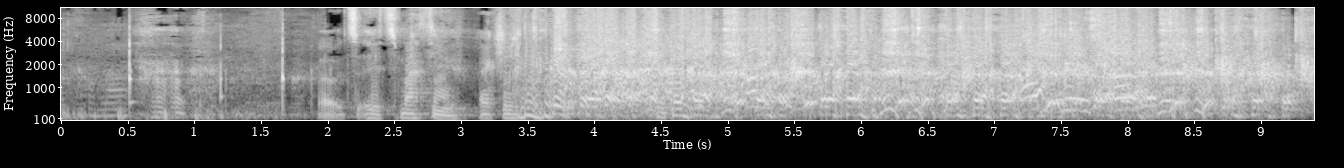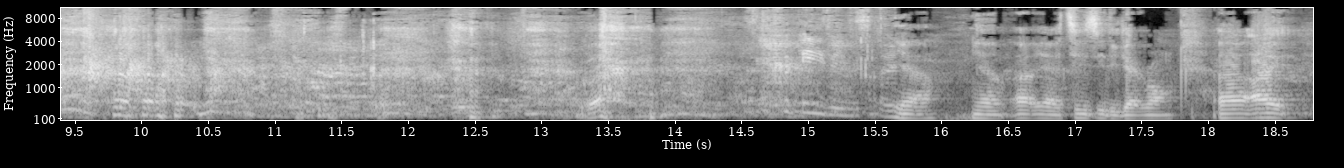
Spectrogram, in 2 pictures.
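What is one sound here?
A young woman speaks cheerfully through a microphone.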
